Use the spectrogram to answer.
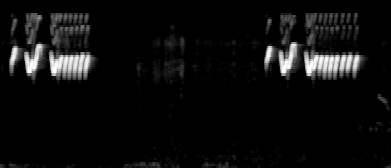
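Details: Cinereous tit singing gacor with isian wingko fill-in: two high phrases, each a sharp rising note and a V-shaped slur, then a fast run of clipped repeated notes, with a quiet pause between.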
